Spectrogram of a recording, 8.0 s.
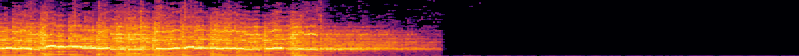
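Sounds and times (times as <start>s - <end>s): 
Romanian folk dance music: 0.0s - 4.4s.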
